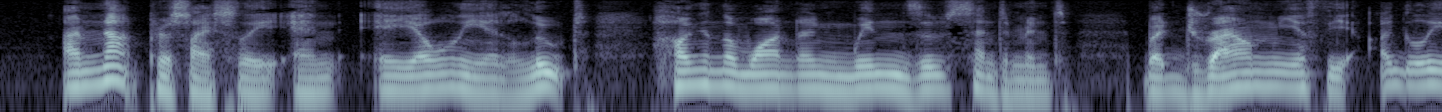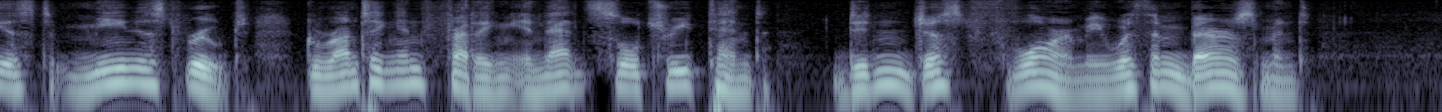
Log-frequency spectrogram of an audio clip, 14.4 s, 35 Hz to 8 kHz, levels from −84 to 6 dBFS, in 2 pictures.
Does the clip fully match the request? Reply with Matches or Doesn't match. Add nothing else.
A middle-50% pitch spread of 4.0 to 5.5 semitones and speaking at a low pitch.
Matches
